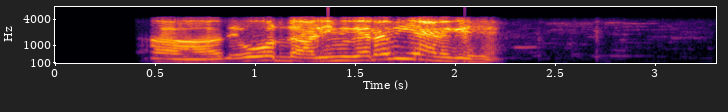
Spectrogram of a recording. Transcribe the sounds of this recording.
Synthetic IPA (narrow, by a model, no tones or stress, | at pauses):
ɦãːt̪eːoːɾd̪aːlĩːʋəɡɛːɾaːbiːɛːɳ̃ɡeːɦɛ̰ː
